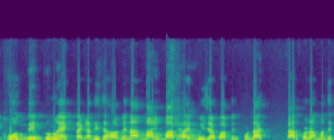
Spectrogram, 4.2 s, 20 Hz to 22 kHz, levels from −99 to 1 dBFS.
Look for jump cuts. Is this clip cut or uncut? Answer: uncut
